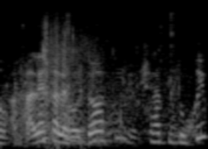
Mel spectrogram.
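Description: Leaves rustle as something pushes through bushes.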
